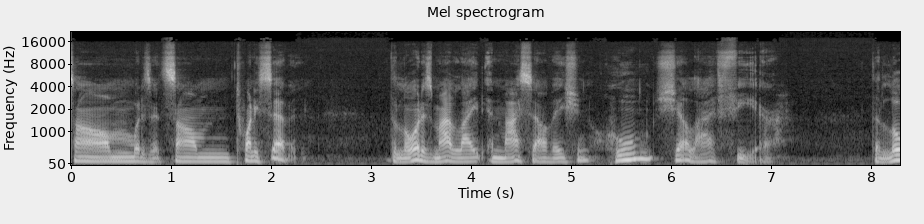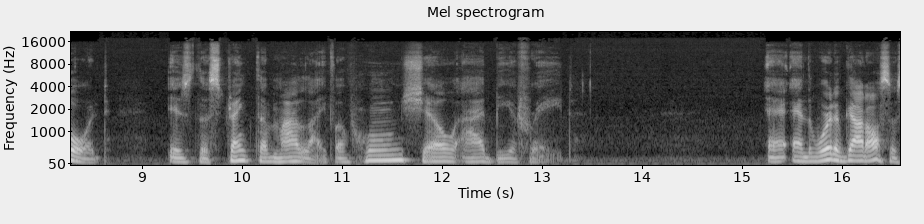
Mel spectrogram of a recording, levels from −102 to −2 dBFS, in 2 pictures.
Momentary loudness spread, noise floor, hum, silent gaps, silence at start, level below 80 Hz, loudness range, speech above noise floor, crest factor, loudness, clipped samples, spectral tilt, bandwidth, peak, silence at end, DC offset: 15 LU; -61 dBFS; none; none; 0 s; -64 dBFS; 6 LU; 33 dB; 22 dB; -28 LUFS; under 0.1%; -4 dB/octave; 18.5 kHz; -8 dBFS; 0 s; under 0.1%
